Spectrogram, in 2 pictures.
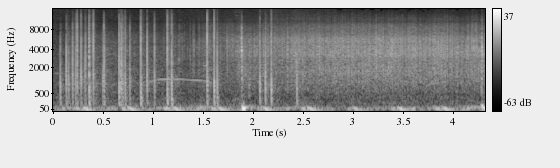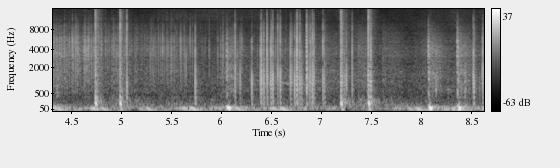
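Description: Fireworks display: aerial shells bursting in a rapid, irregular series of bangs, with a spell of dense crackling about two seconds in.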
